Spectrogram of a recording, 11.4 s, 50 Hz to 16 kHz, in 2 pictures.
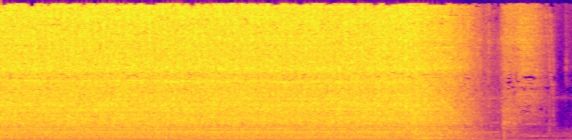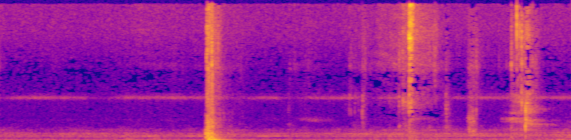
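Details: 2013 Jeep Grand Cherokee petrol engine idling steadily and evenly after a crank-but-no-start fault was fixed by bypassing the PCM-controlled fuel pump relay with a jumper wired between fuse positions, instead of replacing the PCM.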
